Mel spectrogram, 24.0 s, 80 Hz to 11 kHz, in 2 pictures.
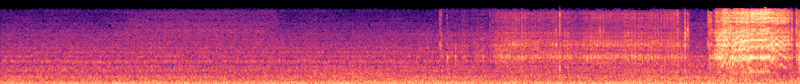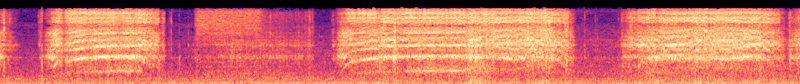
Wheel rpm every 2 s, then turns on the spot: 0, 0, 0, 10, 30, 60, 90, 20, 70, 160, 60, 120.
6-10 14-16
